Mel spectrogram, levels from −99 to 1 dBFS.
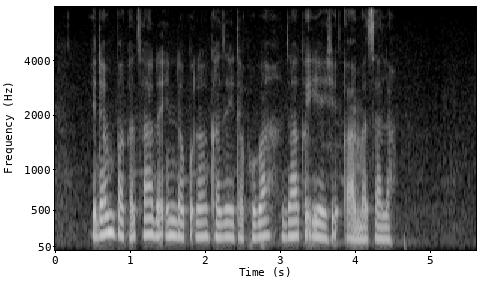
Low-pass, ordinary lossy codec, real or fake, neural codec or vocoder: none; none; real; none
